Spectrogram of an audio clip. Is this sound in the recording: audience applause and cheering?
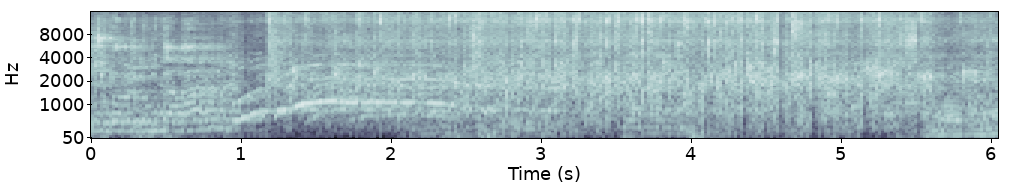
yes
